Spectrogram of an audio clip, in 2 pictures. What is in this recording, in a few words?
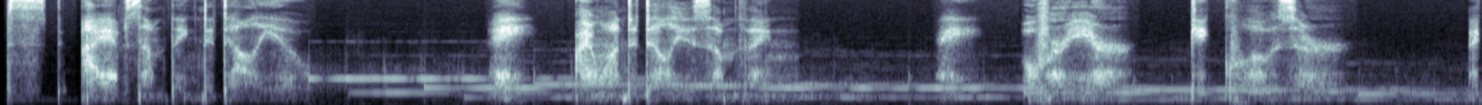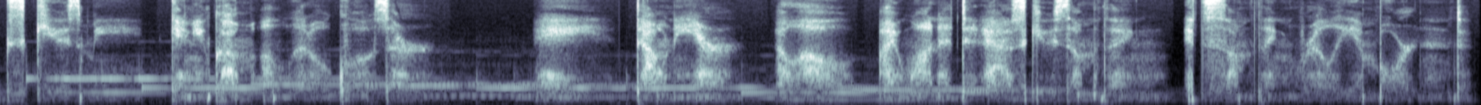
english american video games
